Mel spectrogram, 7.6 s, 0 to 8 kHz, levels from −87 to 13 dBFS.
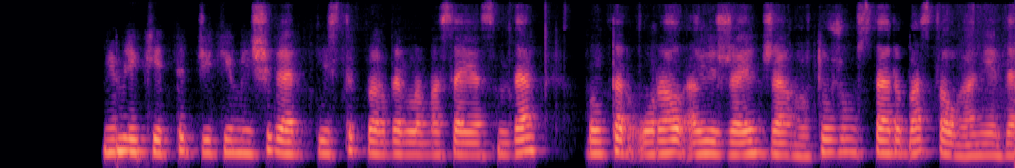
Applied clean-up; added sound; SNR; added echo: neural mask model DeepFilterNet 3.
